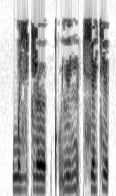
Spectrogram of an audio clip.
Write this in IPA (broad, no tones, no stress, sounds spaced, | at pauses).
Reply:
w ə ʑ ɛ̰ k ʐ ə | kʷʼ ḛ lʲ ə j n ḛ k ɕ ɛ j t͡ɕ e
